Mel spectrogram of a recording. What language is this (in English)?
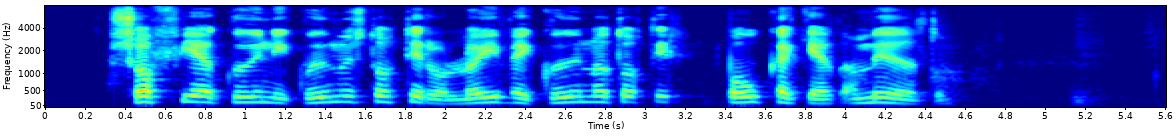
Icelandic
